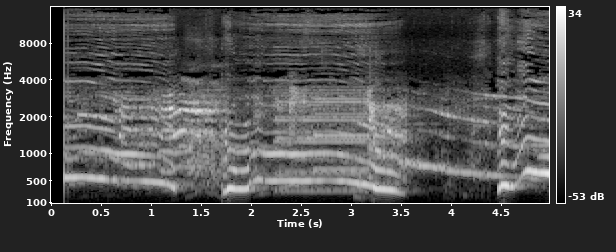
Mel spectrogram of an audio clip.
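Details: Domestic dog, possibly part ridgeback, howling in response to a recording of a ridgeback howling and playing a keyboard; long wavering tones that slide and fall, with several howls overlapping in the same stretch.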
